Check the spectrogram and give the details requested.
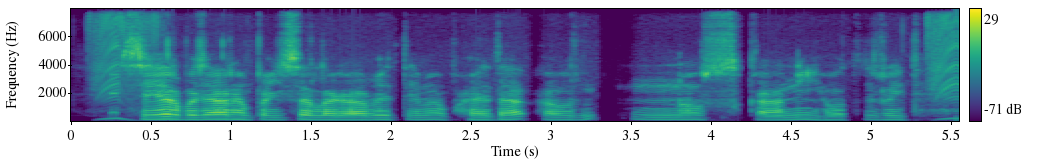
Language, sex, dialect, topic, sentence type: Chhattisgarhi, male, Northern/Bhandar, banking, statement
